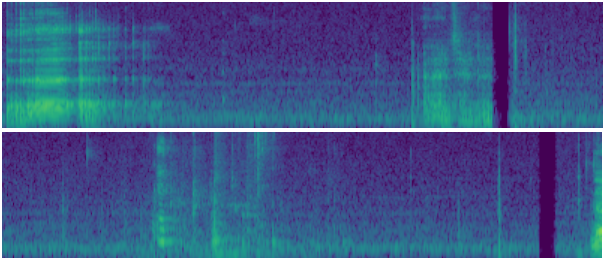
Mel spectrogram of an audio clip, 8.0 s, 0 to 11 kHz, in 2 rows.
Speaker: 100 burps in 20 minutes let's get cracking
